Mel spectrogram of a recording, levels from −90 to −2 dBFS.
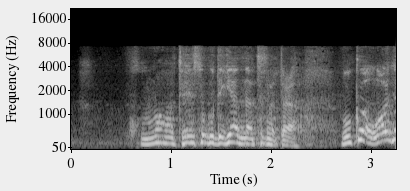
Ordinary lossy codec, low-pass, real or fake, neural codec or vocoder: none; none; fake; codec, 16 kHz, 1.1 kbps, Voila-Tokenizer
